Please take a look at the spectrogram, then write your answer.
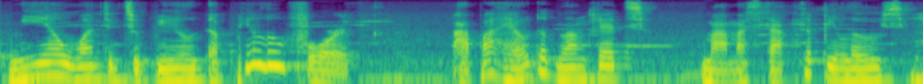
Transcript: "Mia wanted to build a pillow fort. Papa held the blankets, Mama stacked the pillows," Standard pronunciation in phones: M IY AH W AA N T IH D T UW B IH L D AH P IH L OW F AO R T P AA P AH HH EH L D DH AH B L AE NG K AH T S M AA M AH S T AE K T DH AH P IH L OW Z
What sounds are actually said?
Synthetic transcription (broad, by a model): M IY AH W AA N T IH D T UW B IH L D AH P IH L OW F AO R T P AA P AH HH EH L D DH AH B L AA NG K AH T S M AA M AH S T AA K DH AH P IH L OW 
